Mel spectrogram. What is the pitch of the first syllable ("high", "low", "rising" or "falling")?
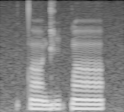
low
